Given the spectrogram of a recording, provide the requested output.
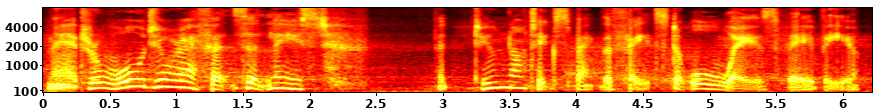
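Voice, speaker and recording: A woman playing a stern witch headmistress in a video game, speaking formally and gravely. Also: on the low side, lively intonation, measured pace, a little hiss or hum. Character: stern witch headmistress, cryptic and authoritative mentor.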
